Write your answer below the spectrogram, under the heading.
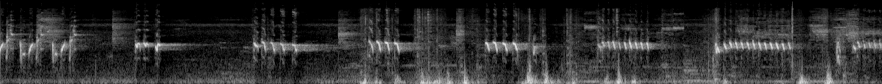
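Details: Sooty-headed bulbul in energetic song, used as a lure to make other bulbuls respond: short bursts of rapidly repeated clear chirps, then pauses, with scattered low thumps and knocks between phrases.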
